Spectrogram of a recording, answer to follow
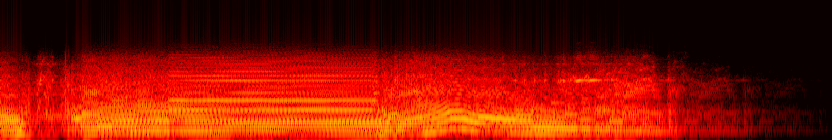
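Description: Distorted electric guitar (an Ibanez) through effects: after a brief break it sustains a held note for about a second and a half, then the pitch swoops up and dives down, as from the tremolo arm, and the sound fades out just before the end.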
